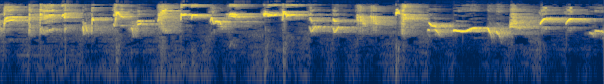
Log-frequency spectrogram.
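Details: Punglor, or orange-headed thrush, pouring out lure song to prompt quiet birds: quick-fire high chirps and whistles about four a second, with a smooth sliding whistle near the end.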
